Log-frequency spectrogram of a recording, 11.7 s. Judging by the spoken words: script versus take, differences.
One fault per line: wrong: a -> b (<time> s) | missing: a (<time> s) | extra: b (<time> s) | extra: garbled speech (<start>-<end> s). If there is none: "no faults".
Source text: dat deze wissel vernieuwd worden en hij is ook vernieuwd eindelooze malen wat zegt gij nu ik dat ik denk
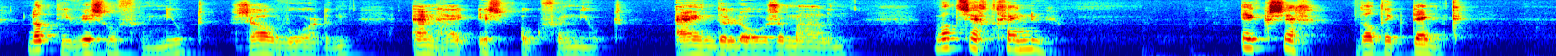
wrong: deze -> die (0.4 s)
extra: zou (1.7 s)
extra: zeg (9.5 s)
